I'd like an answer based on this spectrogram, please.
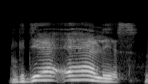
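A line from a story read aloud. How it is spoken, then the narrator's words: Director yelling. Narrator (Russian): завопил директор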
